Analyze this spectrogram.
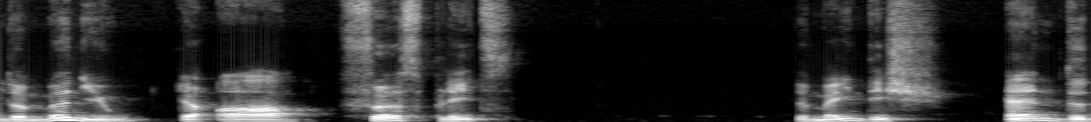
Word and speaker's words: plat: Because if you are pronouncing plat, it's as if there is an E behind the T. But here there is no E, so the T is silent.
